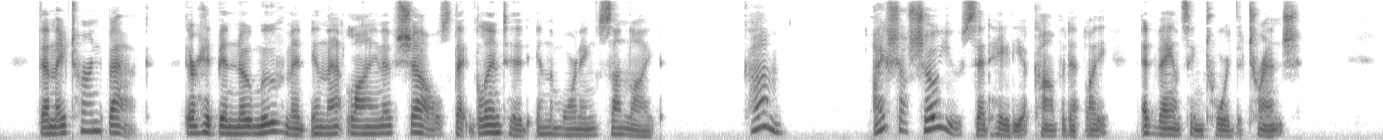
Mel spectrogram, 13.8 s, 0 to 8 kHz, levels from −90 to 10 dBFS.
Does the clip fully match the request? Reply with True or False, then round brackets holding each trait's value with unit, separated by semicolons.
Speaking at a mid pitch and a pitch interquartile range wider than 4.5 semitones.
True (145 Hz; 5.2 semitones)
